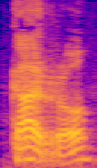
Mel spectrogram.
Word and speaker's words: carro: it's like carro, but with one R. Caro. Caro. So again, it's a nice pair to feel the difference between having the single R and the double R, just as we saw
